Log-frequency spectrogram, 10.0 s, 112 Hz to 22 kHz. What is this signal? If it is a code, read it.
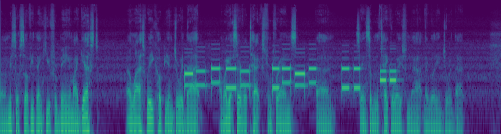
DTMF, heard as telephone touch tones, dialled by hand, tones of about 150 ms, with speech in English. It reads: 45935 3949 33 00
